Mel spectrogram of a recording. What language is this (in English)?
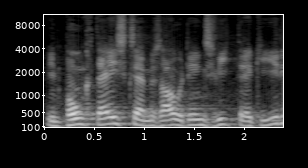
Swiss German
